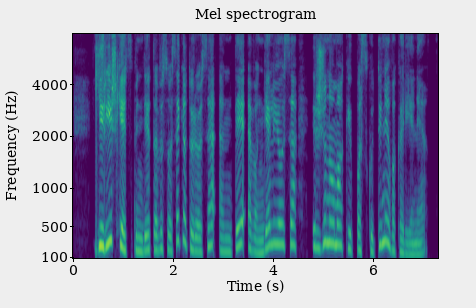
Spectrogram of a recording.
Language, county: Lithuanian, Alytus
